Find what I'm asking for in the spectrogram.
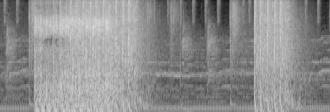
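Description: Automatic gunfire in the mobile battle royale game BGMI (Battlegrounds Mobile India), a loud sustained burst of rapid shots for about two seconds, a quieter lull, then a second loud burst near the end, with no talking.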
